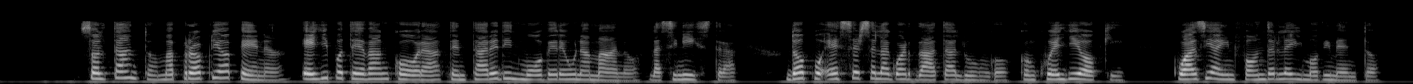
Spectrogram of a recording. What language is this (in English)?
Italian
